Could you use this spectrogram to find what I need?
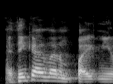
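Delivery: ordinary delivery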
